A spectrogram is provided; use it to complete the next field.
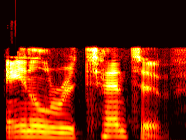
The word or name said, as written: anal-retentive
